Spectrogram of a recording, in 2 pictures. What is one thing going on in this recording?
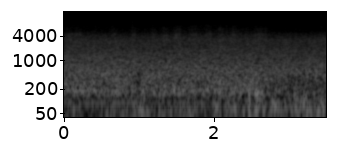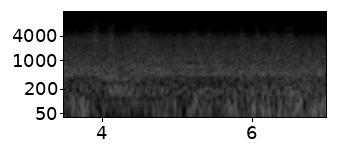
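Wind blows hard and buffets the microphone outdoors.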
